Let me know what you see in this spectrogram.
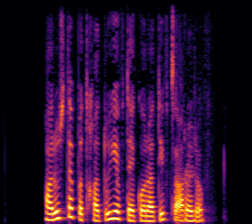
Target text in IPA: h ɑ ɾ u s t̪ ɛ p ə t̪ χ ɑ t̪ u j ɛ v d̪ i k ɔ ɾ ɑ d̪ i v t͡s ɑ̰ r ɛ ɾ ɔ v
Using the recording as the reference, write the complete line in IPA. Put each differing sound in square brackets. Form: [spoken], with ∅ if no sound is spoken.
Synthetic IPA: h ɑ ɾ u s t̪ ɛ p ə t̪ χ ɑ t̪ u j ɛ v d̪ [ɛ] k ɔ ɾ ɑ [t̪] i v t͡s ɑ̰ r ɛ ɾ ɔ v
